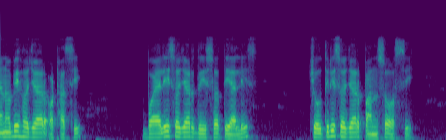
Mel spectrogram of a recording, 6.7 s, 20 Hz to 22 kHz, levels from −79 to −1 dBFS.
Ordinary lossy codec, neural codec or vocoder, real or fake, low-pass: Opus, 16 kbps; none; real; 7.2 kHz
